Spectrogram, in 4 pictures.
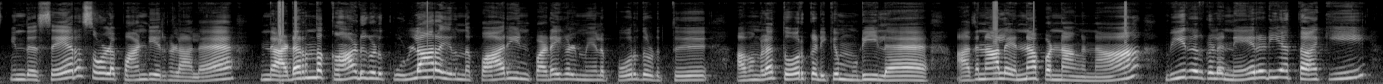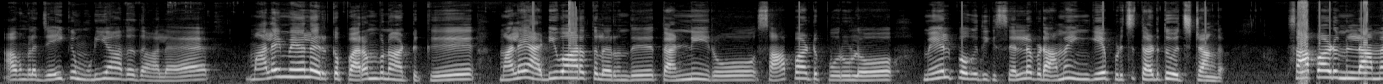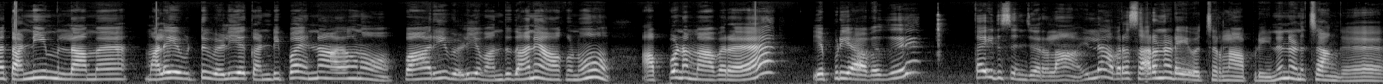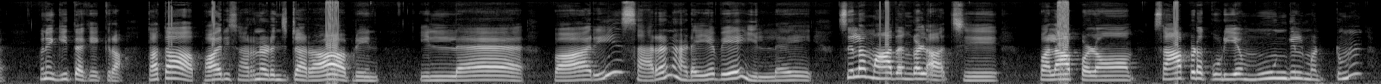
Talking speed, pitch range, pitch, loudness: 95 wpm, 205-275 Hz, 235 Hz, -16 LUFS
